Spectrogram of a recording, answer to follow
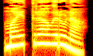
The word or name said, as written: ಮೈತ್ರಾವರುಣ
